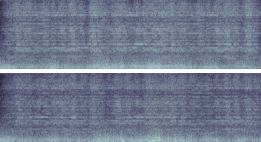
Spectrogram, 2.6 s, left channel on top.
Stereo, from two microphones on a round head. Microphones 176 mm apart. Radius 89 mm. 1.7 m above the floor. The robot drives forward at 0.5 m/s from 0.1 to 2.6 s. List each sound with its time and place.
Only background noise.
